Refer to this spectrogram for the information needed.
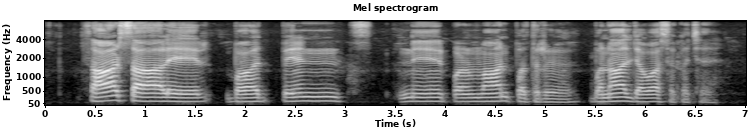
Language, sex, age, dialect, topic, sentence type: Magahi, male, 51-55, Northeastern/Surjapuri, banking, statement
